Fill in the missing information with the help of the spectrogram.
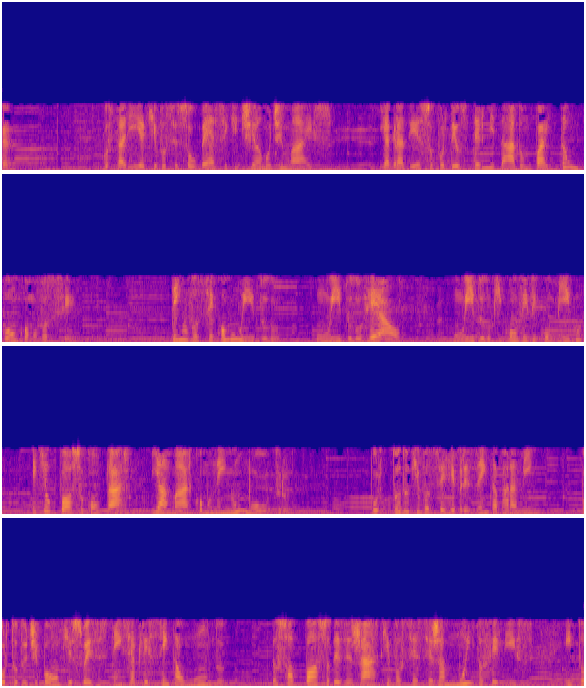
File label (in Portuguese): DATA TÃO ESPECIAL, fem; Telemensagens 2017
